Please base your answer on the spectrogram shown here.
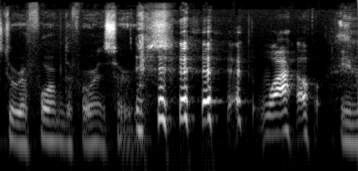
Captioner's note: laughing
